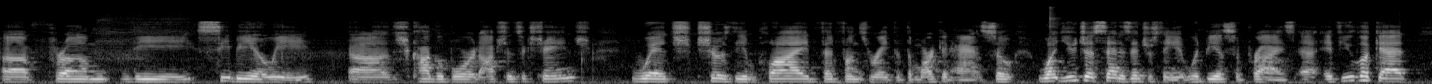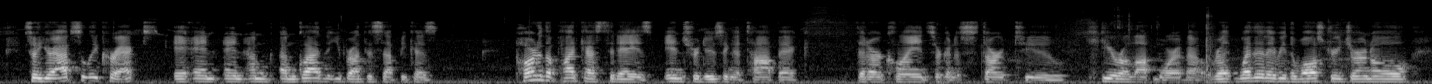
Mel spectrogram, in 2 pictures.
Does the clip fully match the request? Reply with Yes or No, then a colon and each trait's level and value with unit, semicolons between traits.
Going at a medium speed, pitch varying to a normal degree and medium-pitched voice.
No: average, 175 wpm; average, 3.0 semitones; low, 125 Hz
